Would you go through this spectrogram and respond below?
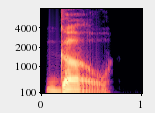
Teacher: a word like go, where your lips form a more rounded shape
